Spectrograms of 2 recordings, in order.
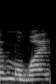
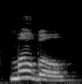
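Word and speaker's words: mobile: یه نکته خیلی مهم در مورد موبایل هستش، توی بریتیش انگلیش شد موبایل ولی توی امریکن انگلیش تلفظ درستش هست موبل.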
